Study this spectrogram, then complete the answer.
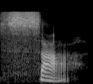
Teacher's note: made by letting air flow through a very narrow passage so that it creates a hissing sound like the s in sa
